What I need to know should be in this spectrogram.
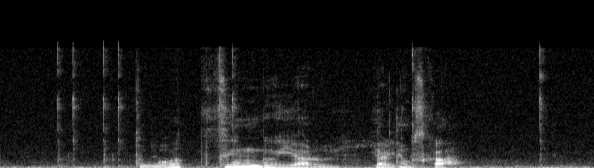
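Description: A keyboard synthesizer plays a few short notes.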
